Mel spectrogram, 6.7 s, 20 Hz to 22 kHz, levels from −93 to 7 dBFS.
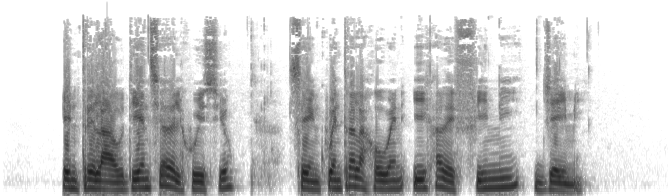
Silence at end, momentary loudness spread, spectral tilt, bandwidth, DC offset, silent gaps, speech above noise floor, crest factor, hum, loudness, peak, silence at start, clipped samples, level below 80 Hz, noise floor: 0.85 s; 8 LU; -6 dB/octave; 16.5 kHz; under 0.1%; none; 66 dB; 14 dB; none; -14 LUFS; 0 dBFS; 0.65 s; under 0.1%; -52 dBFS; -79 dBFS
